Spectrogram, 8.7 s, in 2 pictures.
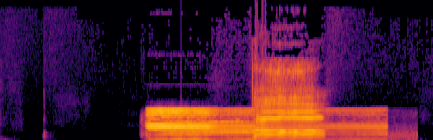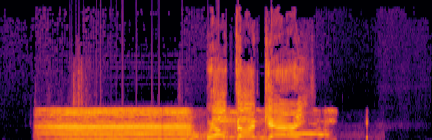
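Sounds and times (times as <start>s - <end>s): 
horn blast: 1.4s - 3.9s, 4.7s - 6.6s
speech: 2.5s - 3.4s, 6.4s - 7.6s.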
